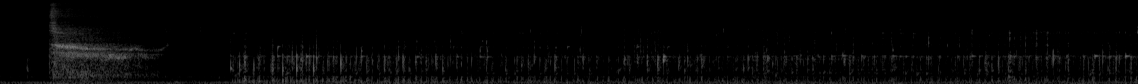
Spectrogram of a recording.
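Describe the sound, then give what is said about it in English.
A smoker takes a bubbling, gurgling inhale: a brief loud airy rush at the start, then a long, steady stretch of soft bubbling and crackle lasting nearly ten seconds. “I'm all lit up. Let's fucking smoke this bad boy.”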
